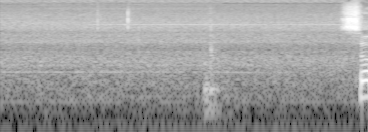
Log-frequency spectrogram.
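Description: A plastic case is set down on a wooden table with a light knock.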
